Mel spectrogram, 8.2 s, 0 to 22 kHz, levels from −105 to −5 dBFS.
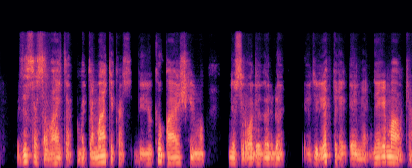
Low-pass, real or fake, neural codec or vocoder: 10.8 kHz; fake; codec, 44.1 kHz, 3.4 kbps, Pupu-Codec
